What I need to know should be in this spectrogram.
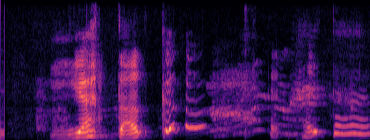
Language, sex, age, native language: Icelandic, male, 9, Icelandic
